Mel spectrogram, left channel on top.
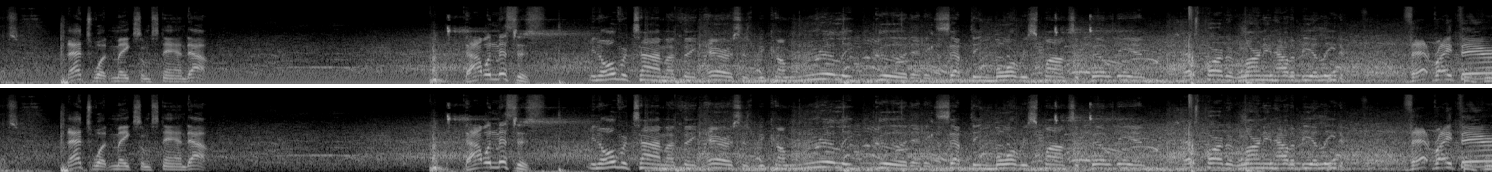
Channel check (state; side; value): noise; left; hum, 14 dB below the sound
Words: That's what makes them stand out. That one misses. You know, over time, I think Harris has become really good at accepting more responsibility, and that's part of learning how to be a leader. That right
